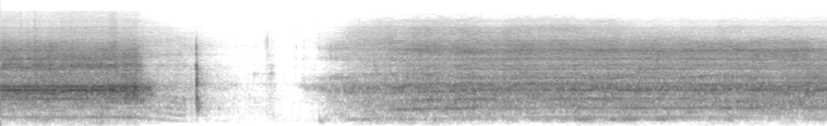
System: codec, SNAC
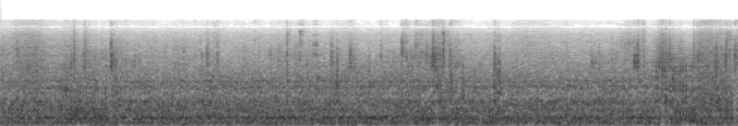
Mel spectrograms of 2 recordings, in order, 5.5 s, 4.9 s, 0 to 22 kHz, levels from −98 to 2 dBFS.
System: none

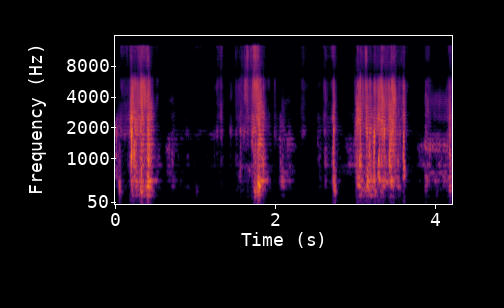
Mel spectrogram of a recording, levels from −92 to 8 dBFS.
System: vocoder, BigVGAN v2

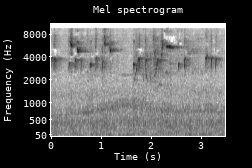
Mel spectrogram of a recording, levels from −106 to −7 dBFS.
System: vocoder, Vocos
